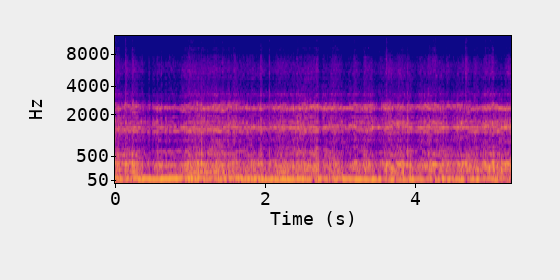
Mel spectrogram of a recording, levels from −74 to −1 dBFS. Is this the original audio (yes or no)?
no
